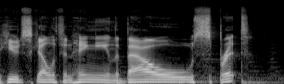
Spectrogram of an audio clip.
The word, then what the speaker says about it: bowsprit: Bowsprit. Oh, bowsprit. Yeah, bowsprit. – Bowsprit. Is that how they say it? – Hmm. – I don't know that I knew that. – I don't know what that is. I read that pirate as bow spirit, and I was thinking, oh, maybe that's like the thing, the thing that comes off the front of it, the bow.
